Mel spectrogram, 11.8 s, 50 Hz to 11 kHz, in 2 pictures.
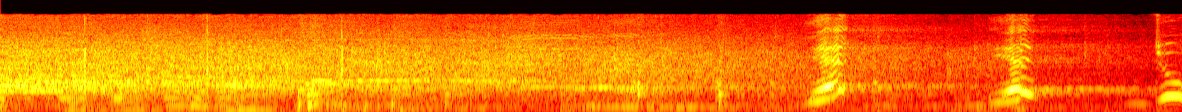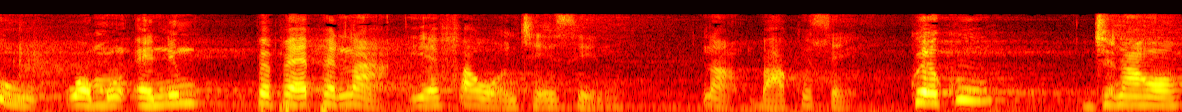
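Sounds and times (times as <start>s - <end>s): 
audience clapping: 0.0s - 5.6s
speech: 6.4s - 11.8s.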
